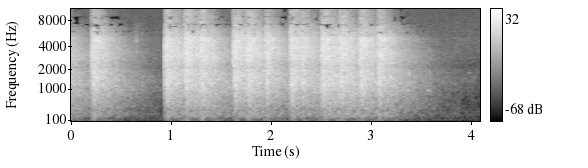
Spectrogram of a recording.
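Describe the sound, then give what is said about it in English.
Gunshots ring out as a sound effect in a vintage radio comedy gunfight: one sharp crack, a brief pause, then many rapid shots in an uneven volley. They stay loud, with nothing else behind them, before tailing off. “I got a couple of guns here. See, you're jammed right into your chest now. I'm going to let you have it right now.”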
